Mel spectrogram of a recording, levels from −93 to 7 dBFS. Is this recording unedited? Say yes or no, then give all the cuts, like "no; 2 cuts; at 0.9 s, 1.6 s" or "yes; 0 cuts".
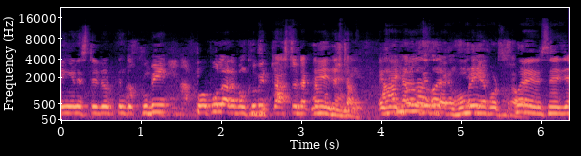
yes; 0 cuts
